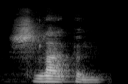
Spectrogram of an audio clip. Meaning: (verb) to sleep; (noun) plural of slaap
- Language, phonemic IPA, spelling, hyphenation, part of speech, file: Dutch, /ˈslaː.pə(n)/, slapen, sla‧pen, verb / noun, Nl-slapen.ogg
